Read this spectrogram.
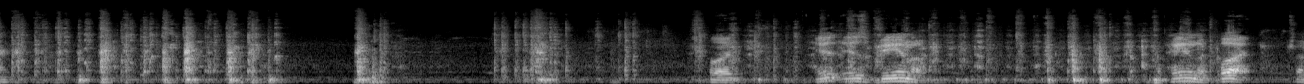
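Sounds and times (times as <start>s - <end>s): hand tool scraping hard wood: 0.0s - 2.9s, 3.6s - 4.0s, 5.0s - 12.5s.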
